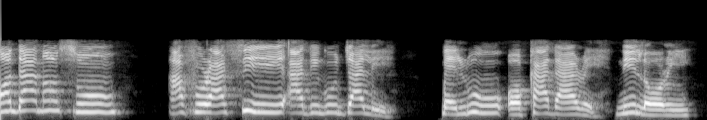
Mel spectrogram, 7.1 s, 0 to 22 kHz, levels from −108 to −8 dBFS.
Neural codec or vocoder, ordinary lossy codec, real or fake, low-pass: vocoder, 44.1 kHz, 128 mel bands, Pupu-Vocoder; none; fake; 5.4 kHz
